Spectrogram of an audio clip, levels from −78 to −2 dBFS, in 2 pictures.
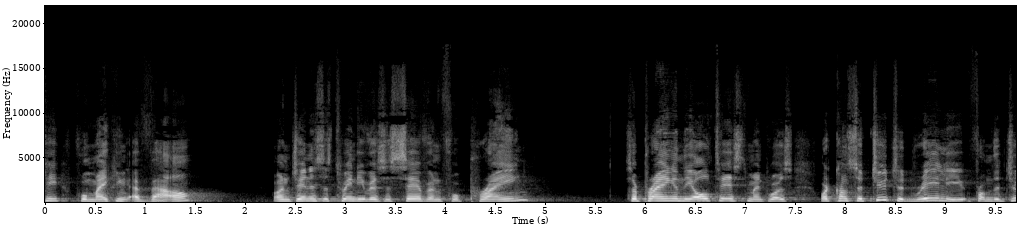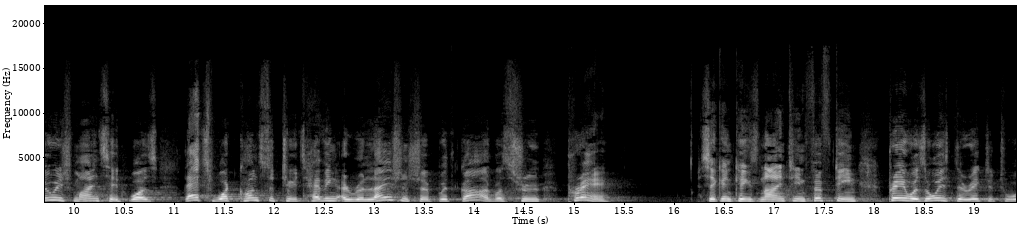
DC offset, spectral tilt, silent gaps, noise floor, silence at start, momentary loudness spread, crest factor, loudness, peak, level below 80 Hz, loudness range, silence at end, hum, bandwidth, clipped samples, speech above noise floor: under 0.1%; -5 dB/octave; none; -63 dBFS; 0 s; 8 LU; 18 dB; -20 LUFS; -4 dBFS; -62 dBFS; 3 LU; 0 s; none; 15 kHz; under 0.1%; 44 dB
